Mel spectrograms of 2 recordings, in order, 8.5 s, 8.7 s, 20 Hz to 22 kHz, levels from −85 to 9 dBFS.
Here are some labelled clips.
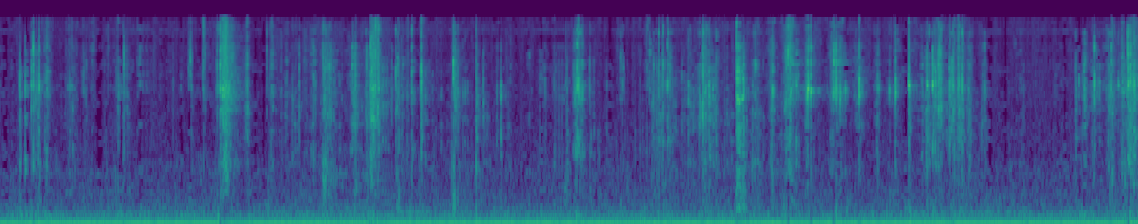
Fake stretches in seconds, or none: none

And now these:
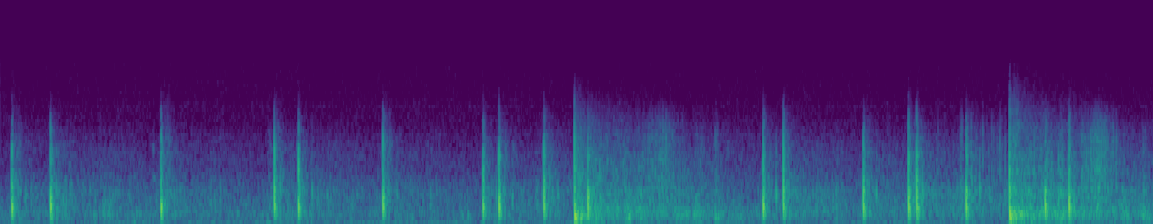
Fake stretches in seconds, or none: 0.8-3.1

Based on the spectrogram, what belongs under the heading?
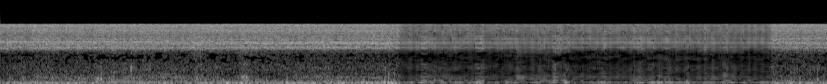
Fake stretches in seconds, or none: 4.0-7.7

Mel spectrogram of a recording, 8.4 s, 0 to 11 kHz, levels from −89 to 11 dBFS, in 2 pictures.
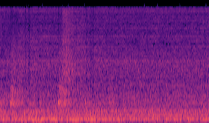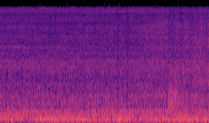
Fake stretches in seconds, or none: none

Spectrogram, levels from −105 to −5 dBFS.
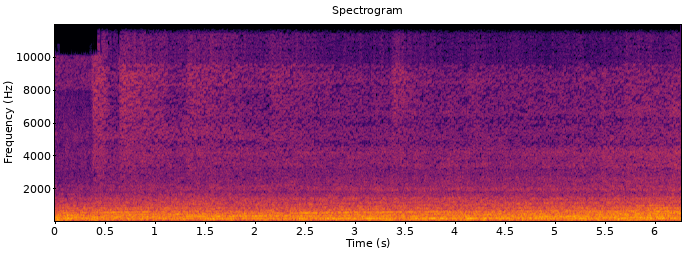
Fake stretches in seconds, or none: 2.4-5.2

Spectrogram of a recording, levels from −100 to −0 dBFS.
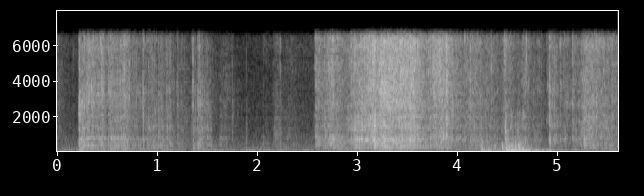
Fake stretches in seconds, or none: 0.0-0.6; 4.0-4.8

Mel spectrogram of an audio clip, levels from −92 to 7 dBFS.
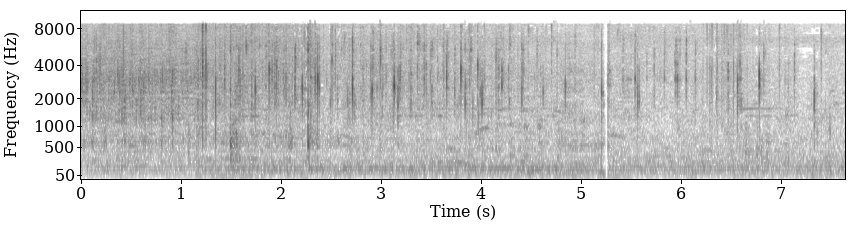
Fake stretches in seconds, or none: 4.8-5.3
